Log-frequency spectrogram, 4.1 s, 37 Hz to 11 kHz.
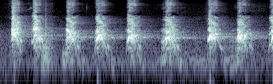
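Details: Frankie, an 18-month-old male Boston Terrier, barks excitedly at a snow shovel he dislikes: a steady run of short, punchy, sharp mid-pitched barks, about two per second, with no other clear sounds.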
